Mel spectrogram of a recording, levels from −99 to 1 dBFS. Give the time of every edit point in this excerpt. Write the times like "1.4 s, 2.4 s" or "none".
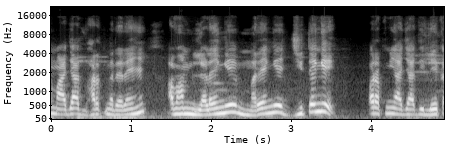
none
